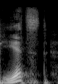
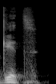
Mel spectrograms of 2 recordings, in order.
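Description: First: The word begins with a soft Y sound. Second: The word begins with a hard G sound. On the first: "statt jetzt" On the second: "sagt er immer geht's. ... Immer mit G"

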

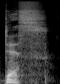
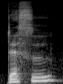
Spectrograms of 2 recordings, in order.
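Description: First: The final u is dropped. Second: The final u is fully pronounced. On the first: "oft nur Des" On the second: "dieses Abschlusswort Desu"

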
